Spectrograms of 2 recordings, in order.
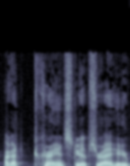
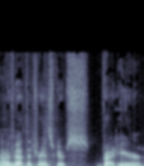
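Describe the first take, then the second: First: The voice is intense and forceful. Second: The voice is calm and quiet. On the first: The speaker calls it right. "It needs to be like" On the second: The speaker calls it wrong. "why are we doing this calm voice?"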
